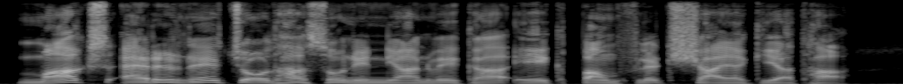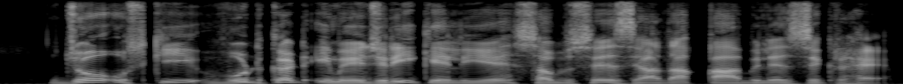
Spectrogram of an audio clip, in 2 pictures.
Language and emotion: Urdu, neutral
